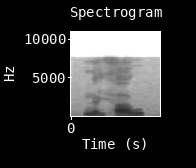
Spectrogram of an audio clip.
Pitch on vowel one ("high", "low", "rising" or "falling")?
rising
